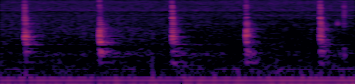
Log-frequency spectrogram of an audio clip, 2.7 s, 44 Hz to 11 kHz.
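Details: 1800s Seth Thomas OG clock running again after repair, with its face and hands refitted: crisp, evenly spaced ticks about every half second in a quiet room. The beat is steady and in time.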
